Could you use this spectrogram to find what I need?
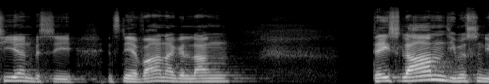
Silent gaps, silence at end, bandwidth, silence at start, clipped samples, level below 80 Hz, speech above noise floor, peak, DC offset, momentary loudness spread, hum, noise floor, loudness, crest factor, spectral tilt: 3.45-3.70 s; 0 s; 15.5 kHz; 0 s; under 0.1%; -68 dBFS; 33 dB; 0 dBFS; under 0.1%; 13 LU; none; -53 dBFS; -19 LUFS; 20 dB; -5 dB/octave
